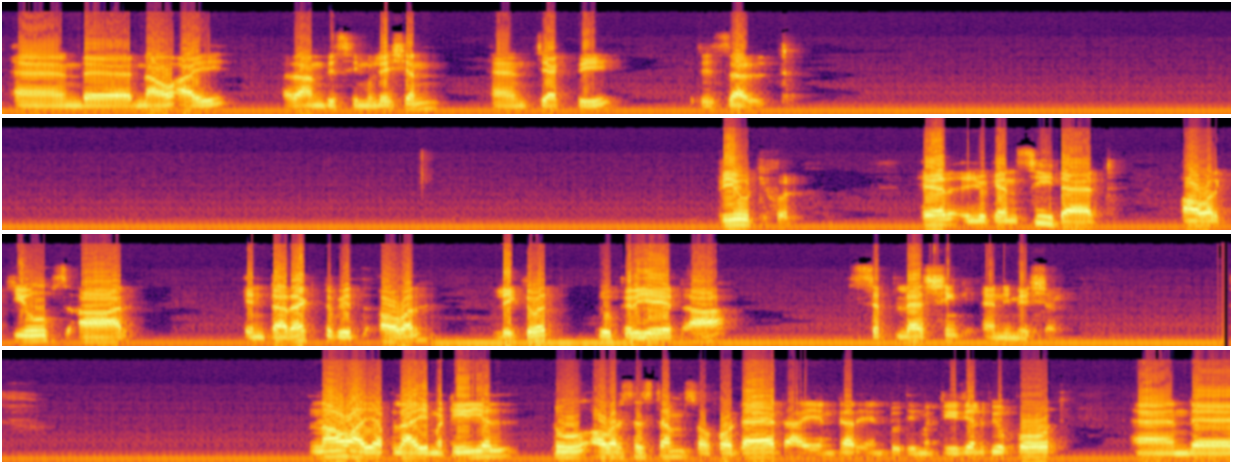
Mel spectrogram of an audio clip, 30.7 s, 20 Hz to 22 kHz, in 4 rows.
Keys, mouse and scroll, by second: 0.4 scroll up 2, 1.0 scroll down 2, 1.3-2.9 middle drag, 3.1-3.6 scroll up 1, 4.3 space, 22.4 space, 23.0 click, 28.4 click, 30.4-30.7 scroll down 14.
